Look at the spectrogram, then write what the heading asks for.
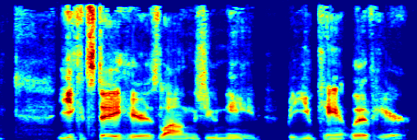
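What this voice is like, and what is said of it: Put-on southern accent. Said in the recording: “gonna do the southern accent for every single quote in this movie”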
